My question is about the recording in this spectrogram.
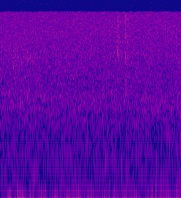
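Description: Near silence, with a faint computer mouse click about one and a half seconds in.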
